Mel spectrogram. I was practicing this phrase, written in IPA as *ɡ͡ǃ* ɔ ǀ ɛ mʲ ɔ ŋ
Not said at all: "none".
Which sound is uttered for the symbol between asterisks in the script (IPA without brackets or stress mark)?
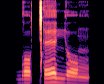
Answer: ɡ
